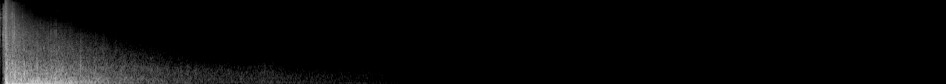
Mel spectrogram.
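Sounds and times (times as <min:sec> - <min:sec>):
FN2000 rifle muzzle blast: 0:00.0 - 0:02.1.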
